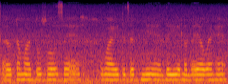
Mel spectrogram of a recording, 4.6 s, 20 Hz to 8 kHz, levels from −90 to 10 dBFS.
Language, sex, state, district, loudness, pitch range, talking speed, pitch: Hindi, female, Rajasthan, Bikaner, -13 LUFS, 185-190 Hz, 160 wpm, 185 Hz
